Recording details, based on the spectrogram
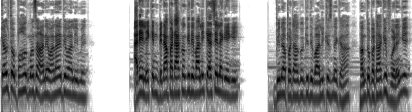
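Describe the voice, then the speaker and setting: Cartoon young family man, played by a man: higher-pitched, cheerful, festive, light music behind. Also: steady tone, fairly quick, natural voice. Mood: excited. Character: cheerful, festive young husband and brother-in-law. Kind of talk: Hindi cartoon story dialogue.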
